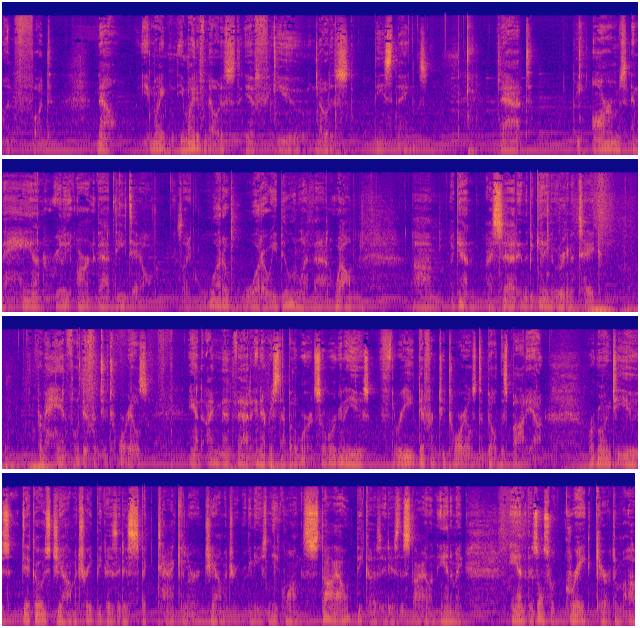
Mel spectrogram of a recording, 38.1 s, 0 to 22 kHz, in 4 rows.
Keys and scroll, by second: 4.9 KP_1.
